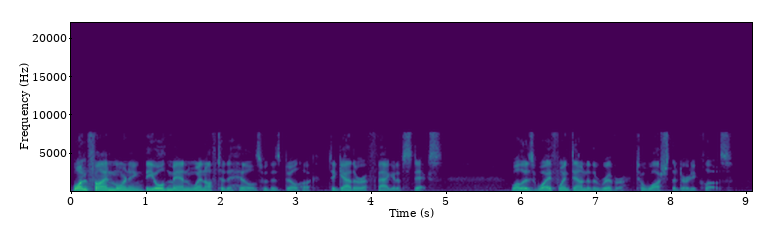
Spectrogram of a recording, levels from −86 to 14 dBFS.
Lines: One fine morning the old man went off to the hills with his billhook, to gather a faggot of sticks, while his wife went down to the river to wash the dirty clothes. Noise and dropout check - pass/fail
pass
